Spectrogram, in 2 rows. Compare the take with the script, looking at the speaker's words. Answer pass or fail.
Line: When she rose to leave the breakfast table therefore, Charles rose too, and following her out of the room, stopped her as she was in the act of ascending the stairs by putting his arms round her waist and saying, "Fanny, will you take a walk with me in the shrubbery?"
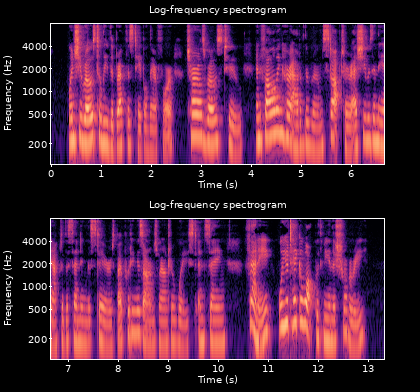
pass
